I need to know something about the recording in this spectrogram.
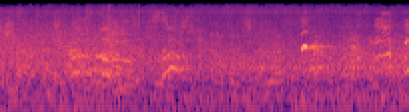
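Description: A dog yipping and whining in short, high calls, the loudest about three seconds in, over a murmur of spectator chatter.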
